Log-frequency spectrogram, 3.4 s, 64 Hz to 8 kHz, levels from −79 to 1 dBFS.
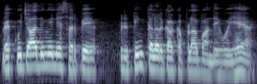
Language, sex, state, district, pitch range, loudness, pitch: Hindi, male, Uttar Pradesh, Shamli, 130-170 Hz, -18 LUFS, 145 Hz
